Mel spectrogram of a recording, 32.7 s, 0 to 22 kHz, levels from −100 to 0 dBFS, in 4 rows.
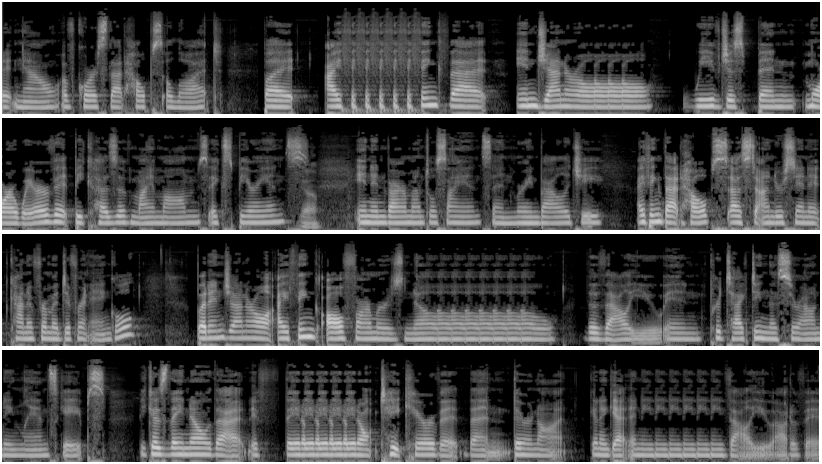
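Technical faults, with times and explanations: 3.50–4.19 s, 5.91–6.33 s, 20.70–21.68 s, 27.55–28.11 s and 31.06–31.75 s: repeated frames. Each time, the same 139.3 ms block of compressed audio is played again 5, 3, 7, 4 and 5 extra times. The speech stutters, and the clip runs longer by about 0.4 to 1.0 s at each spot.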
